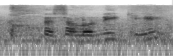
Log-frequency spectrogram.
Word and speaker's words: Thessaloniki: Thessaloniki, as is the Greek pronunciation.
